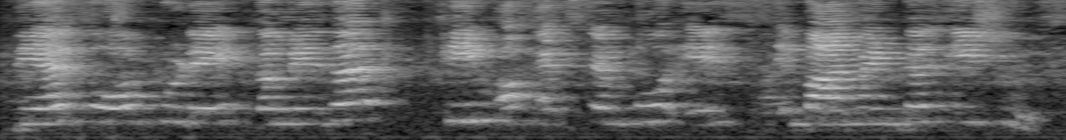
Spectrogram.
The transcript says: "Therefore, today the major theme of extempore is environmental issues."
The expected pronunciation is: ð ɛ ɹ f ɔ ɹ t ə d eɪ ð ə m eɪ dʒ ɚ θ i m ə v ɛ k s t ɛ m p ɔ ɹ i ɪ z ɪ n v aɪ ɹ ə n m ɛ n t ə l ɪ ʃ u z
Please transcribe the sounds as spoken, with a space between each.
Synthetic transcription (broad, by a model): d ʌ ɹ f ɔ ɹ t ə d eɪ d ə m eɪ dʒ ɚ t i m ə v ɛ k s t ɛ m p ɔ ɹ ɪ z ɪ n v aɪ ə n m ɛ n t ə l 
